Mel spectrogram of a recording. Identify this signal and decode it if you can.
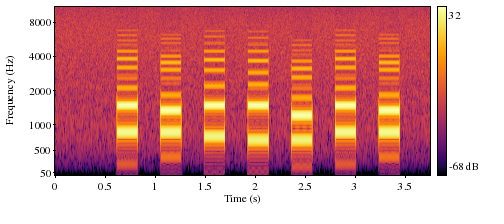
DTMF, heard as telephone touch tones, dialled by machine, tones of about 210 ms. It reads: 9863198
